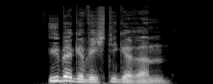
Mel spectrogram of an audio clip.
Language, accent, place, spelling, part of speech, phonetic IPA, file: German, Germany, Berlin, übergewichtigerem, adjective, [ˈyːbɐɡəˌvɪçtɪɡəʁəm], De-übergewichtigerem.ogg
- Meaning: strong dative masculine/neuter singular comparative degree of übergewichtig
